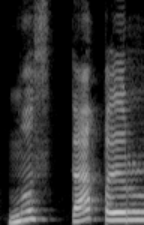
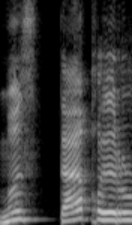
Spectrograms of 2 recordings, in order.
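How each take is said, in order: The two takes are said the same way.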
